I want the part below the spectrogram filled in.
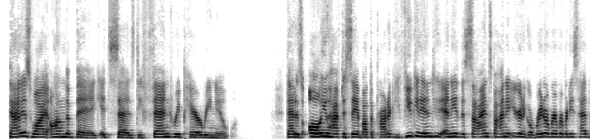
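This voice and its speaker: A woman with an American accent speaks very fast in a bright, sharp, fairly high voice, her delivery animated and passionate against a quiet background. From Wisconsin, US Upper Midwest. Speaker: network marketing team leader. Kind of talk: motivational team training talk. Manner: animated, passionate.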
